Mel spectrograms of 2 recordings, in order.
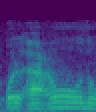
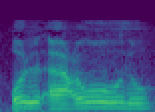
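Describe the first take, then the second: First: قل أعوذ with the و of أعوذ pushed through the nose; أعوذ said nasal, from the nose; wrong way. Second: قل أعوذ with the و of أعوذ from the throat, open; أعوذ long و drawn from the chest, not the nose; correct way. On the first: Teacher imitating the nasal mistake in أعوذ. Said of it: "ما نطلع من الخيشوم". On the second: Teacher showing pupils the open chest vowel. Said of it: "انطلع من الجوف". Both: Shown as a demonstration.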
